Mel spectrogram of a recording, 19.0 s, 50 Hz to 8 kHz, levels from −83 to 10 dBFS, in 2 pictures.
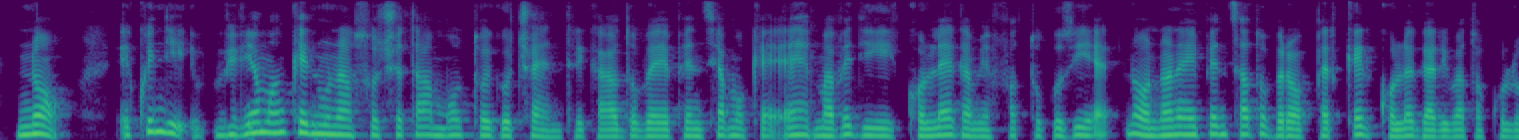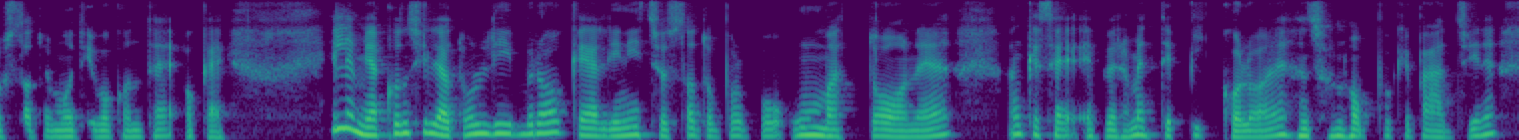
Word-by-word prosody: no, 180 -3 +3 0.2
e 165 - -3
quindi, 235 -1 +2
uhm, - - -9
viviamo 180 +7 +3
anche 220 0 +4
in 195 - +3
una 175 -3 +4
società 165 0 -3
molto 160 0 -2
egocentrica, 140 -2 -1
dove 140 0 +1
pensiamo 145 +2 -1
che: 145 0 -4
"Eh, 165 +1 +1
ma 150 -1 +3
vedi 155 -3 0
i 140 - -7
collega 155 +1 +2
mi 140 - -1
ha 140 - -1
fatto 150 0 -8
così 150 +2 -1
e" - - -1
no, 180 -4 +4
non 160 +2 +4
hai 175 0 +3
pensato 180 0 0
però 150 -1 +2
perché 150 +4 -1
il 170 - 0
collega 140 0 0
è - - +6
arrivato 135 0 -1
a 135 - -9
quello 135 -1 -5
stato 135 0 -7
emotivo 130 0 -2
con 130 +1 -4
te, 140 +2 -5
okay, - - -5 0.7
e - - +4
lei 300 -2 +6
mi 175 - +7
ha 165 - +6
consigliato 185 -4 +3
un 190 - +5
libro 195 +2 +2
che 160 - +1
all'inizio 150 +2 +1
è - - -11
stato 145 -3 -4
proprio 140 0 -5
un 165 +1 +3
mattone, 140 +1 0 0.3
anche 180 -2 -1
se 155 -2 -1
è 135 -1 -3
veramente 145 +3 -1
piccolo 135 -5 -2
eh, 160 +3 0
sono 145 -1 -1
poche 140 -2 -12
pagine. 135 - -3
150 Hz, 200 wpm, -23 LUFS, 140-170 Hz, 0.7 s, mi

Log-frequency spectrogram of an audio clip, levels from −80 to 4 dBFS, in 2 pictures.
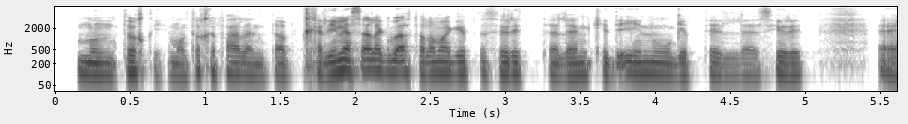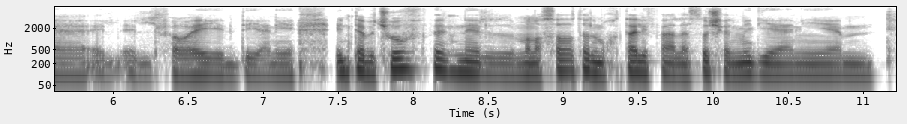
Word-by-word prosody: منطقي، 110 +1 -2
منطقي 95 -2 -6
فعلًا. 105 -3 -3
طب، 100 0 -6
خلِّيني 115 +4 +4
أسألك 130 +1 +2
بقى، 120 0 +2
طالما 115 0 -1
جِبت 115 +1 -4
سيرة 110 -1 -2 0.2
LinkedIn، 105 +3 -2
وجِبت 105 -1 -5
ال 95 -1 -7
سيرة 100 0 -3 0.5
آآ، 100 0 -4
ال 100 - -11
الفوايد، 95 -1 -2
يعني، 95 0 -4 0.3
أنت 120 +3 +5
بتشوف 140 +5 +4
إن 120 -3 +5
المنصات 100 +4 +2
المختلفة 115 -1 +4
على 100 -1 +1
السوشيال 105 +2 +2
ميديا 105 -1 +4
يعني 100 0 -1
آمم، 95 -1 -4
105 Hz, 150 wpm, -25 LUFS, 100-115 Hz, 0.5 s, أنت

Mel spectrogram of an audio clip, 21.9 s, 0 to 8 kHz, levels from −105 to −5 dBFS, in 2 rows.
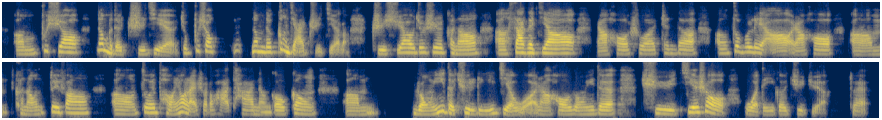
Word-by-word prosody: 呃， 155 - -2 0.2
不 - - -6
需 255 -1 -3
要 220 -2 +6 0.2
那 325 0 +3
么 250 -9 +3
的 150 - 0
直 155 -1 -3
接 170 +1 -1
就 195 - -4
不 195 +9 -8
需 260 - 0
要 - - +1 0.3
嗯， 285 +1 -14
那 260 - +1
么 245 - +2
地 230 - +3
更 230 +1 +2
加 - - +1
直 - - -10
接 - - -8
了， - - -6 0.3
只 165 -1 -1
需 155 0 -5
要 215 0 +4
就 215 +1 -1
是 215 -1 0
可 195 -1 -4
能， 165 +2 +4 0.2
呃， 165 0 +1
撒 210 -1 +7
个 205 0 +5
娇， 185 -1 +6 0.2
然 140 +1 +1
后 160 +2 -1
说 165 -2 -3
真 180 -2 -11
的， 165 -3 +1 0.3
嗯， 185 - -5
做 260 - 0
不 230 0 -4
了， 185 -10 +3
然 140 +1 +1
后， 160 -2 +2 0.3
嗯， 145 +4 -3
可 165 - -8
能 150 +1 -3
对 235 -2 +3
方， 195 -2 +2 0.3
嗯， 155 -1 -1
作 215 +1 +1
为 210 - +3
朋 155 -7 -2
友 - - +5
来 - - +3
说 - - -6
的 - - -6
话， - - -3
他 155 - -5
能 155 +9 -7
够 155 -9 +1
更， 170 +2 +1 0.5
呃， 140 0 -1 0.7
容 150 -3 +1
易 240 +7 +2
地 - - +3
去 190 +5 -1
理 155 0 -2
解 190 - +1
我， 145 - 0
然 140 - -1
后 150 -2 +1
容 150 -1 -3
易 160 - -3
地 155 -2 +2 0.3
去 330 -3 0
接 225 -8 +4
受 240 +3 +5 0.2
我 150 -2 0
的 145 - -9
一 140 - -7
个 150 0 -3
拒 310 - -8
绝， - - -10 0.3
对。 - - -8
175 Hz, 230 characters per minute, -23 LUFS, 155-215 Hz, 0.7 s, 撒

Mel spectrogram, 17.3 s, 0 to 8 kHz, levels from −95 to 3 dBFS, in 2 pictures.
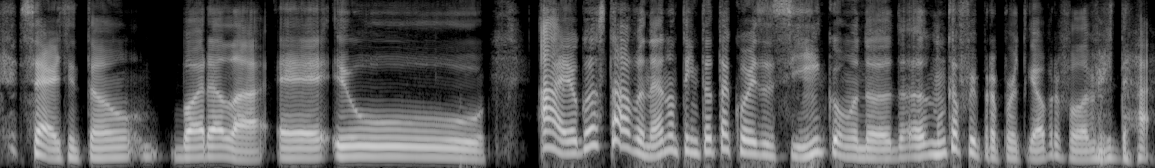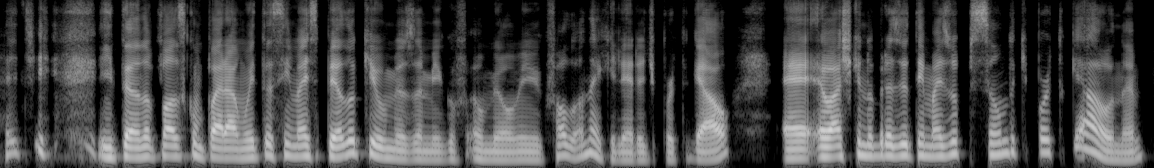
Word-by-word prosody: Certo, 115 +2 +3
então, 125 +3 -2
bora 130 +2 +3
lá. 105 -5 +2
Eh, 120 0 +2
eu 135 -5 +2 0.4
ah, 255 -7 +5
eu 175 +1 +2
gostava, 260 - +2
né. 140 +3 +2
Não 220 +2 -1
tem 200 -2 -1
tanta 200 +5 0
coisa 175 -6 +1
assim 140 +4 0
como 155 -10 0
no 115 -1 +2
do 130 - -5
eu 140 +2 +1
nunca 170 +8 +2
fui 185 -5 -1
pra 125 -6 -3
Portugal, 115 -2 -2
pra 150 - -6
falar 110 -5 -1
a - - -3
verdade, 130 +10 -5 0.4
então 130 +1 +2
eu 125 - +2
não 135 - 0
posso 135 +1 0
comparar 125 -6 +2
muito 125 +5 -2
assim, 150 +2 -4
mas 140 -1 -1
pelo 140 +5 +2
que 170 -1 -1
o 130 - +1
meus 105 -3 -4
amigo 100 0 -5
o 110 - -4
meu 100 -1 -3
amigo 100 0 -5
falou, 140 -4 -4
né, 175 -3 -3
que - - -12
ele 100 - -5
era 95 0 -4
de - - -14
Portugal, - - -1 0.4
eh, 115 +2 +3
eu 135 - +8
acho 140 +1 +1
que 165 - -1
no 145 -2 -1
Brasil 150 0 +1
tem 155 +2 -2
mais 140 +1 -1
opção 170 -1 -3
do 190 - -6
que - - -20
Portugal, 160 - -1
né, 95 0 -4
135 Hz, 220 wpm, -24 LUFS, 120-155 Hz, 0.4 s, eu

